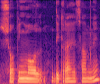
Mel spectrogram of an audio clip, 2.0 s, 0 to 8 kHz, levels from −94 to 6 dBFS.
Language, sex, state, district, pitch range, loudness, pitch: Hindi, male, Himachal Pradesh, Shimla, 105-115 Hz, -15 LUFS, 110 Hz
